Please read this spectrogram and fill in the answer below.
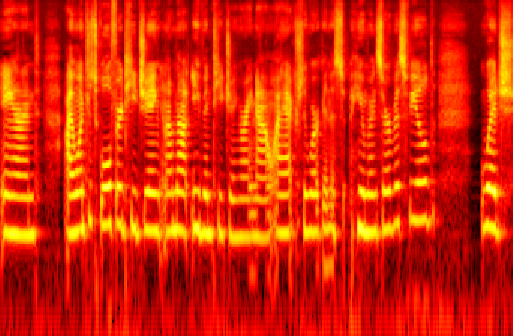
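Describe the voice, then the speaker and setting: In a very clean recording with a silent background, a woman with a Western New York accent speaks at a moderate pace, her fairly high pitch in monotone, flat intonation. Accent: Western New York American. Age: 20s. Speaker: podcast host. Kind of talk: casual monologue.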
